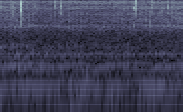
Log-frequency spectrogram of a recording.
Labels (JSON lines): {"label": "anthrophony, boat engine", "recorder": "HydroMoth"}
